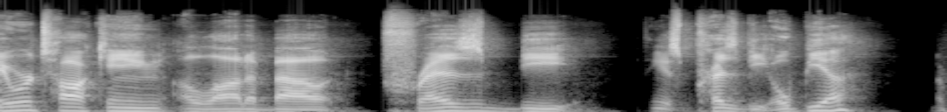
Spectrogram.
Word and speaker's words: presbyopia: And they were talking a lot about presbyopia. Am I pronouncing that right? Yes. What is that? And is that a part of what you treat also? So presbyopia that's the age-related changes that we talked about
